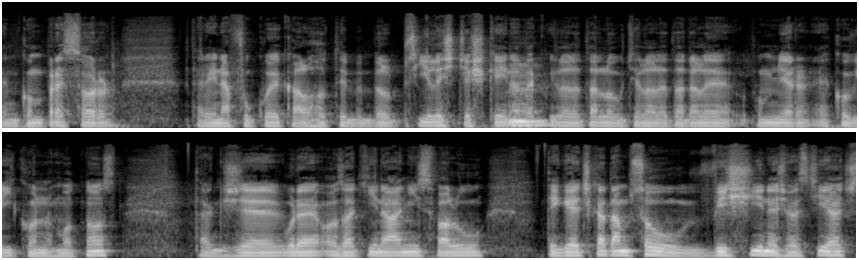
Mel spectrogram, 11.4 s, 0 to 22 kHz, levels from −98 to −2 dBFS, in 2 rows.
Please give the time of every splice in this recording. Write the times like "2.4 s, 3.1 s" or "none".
5.0 s, 7.6 s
